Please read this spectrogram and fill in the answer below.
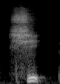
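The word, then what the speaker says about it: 死: ' 시 ' 라는 발음 인데 , 한국 에서 처럼 이 ' 시 ' 가 숫자 4 와 발음 이 똑같아서 부정 적 인 의미 때문 에 사람들 이 발음 하기 를 꺼려 합니다 .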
